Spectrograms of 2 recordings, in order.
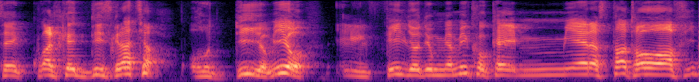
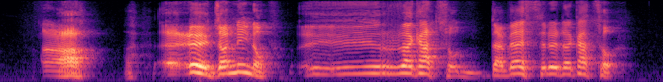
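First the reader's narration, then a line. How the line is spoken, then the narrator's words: Sudden frantic outburst. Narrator (Italian): esclamò a un tratto come fuori di sé il signor Clodoveo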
